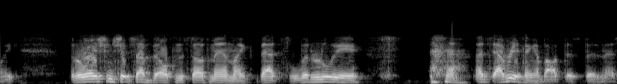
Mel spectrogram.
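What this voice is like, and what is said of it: Choked-up, emotional voice. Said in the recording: “I'm like honestly getting a little choked up about this ... I actually am like choked up right now”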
